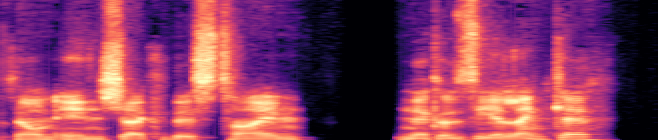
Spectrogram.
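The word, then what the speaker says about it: Něco z Alenky: in check this time nekozialenke with a bit of an sound at the end instead of an e okay it translates out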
